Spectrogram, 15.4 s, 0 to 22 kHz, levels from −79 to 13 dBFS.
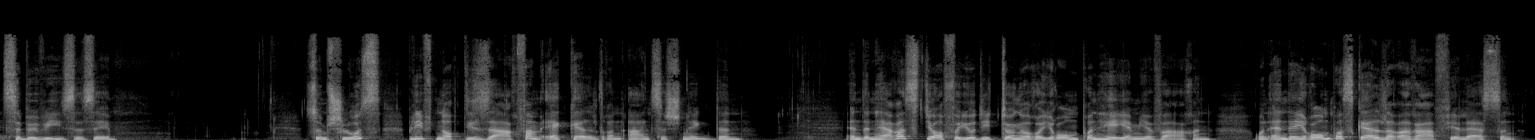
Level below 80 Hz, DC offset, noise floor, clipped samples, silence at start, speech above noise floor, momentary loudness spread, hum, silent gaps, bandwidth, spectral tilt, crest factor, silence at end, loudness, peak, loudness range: -60 dBFS; under 0.1%; -66 dBFS; under 0.1%; 0 s; 44 dB; 7 LU; none; none; 17 kHz; -4.5 dB/octave; 14 dB; 0.2 s; -22 LUFS; -8 dBFS; 5 LU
